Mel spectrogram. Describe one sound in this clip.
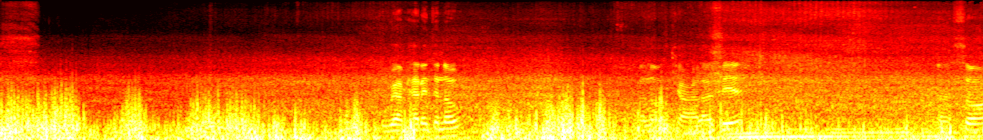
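Car engines hum as cars drive past.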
